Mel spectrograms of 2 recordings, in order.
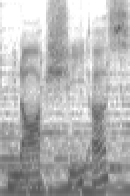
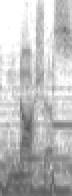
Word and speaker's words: nauseous: This word is tricky because it looks like it might be pronounced naw-she-us, but it's actually nauseous.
